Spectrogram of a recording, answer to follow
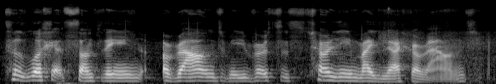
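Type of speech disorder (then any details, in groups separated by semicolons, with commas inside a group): Speech after partial glossectomy; tongue cancer, hemiglossectomy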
